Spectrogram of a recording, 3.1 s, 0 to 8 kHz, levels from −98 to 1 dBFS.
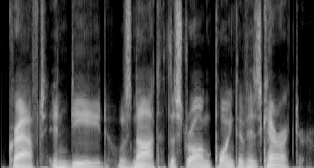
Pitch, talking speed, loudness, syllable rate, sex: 120 Hz, 190 wpm, -22 LUFS, 4.4 syllables/s, male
